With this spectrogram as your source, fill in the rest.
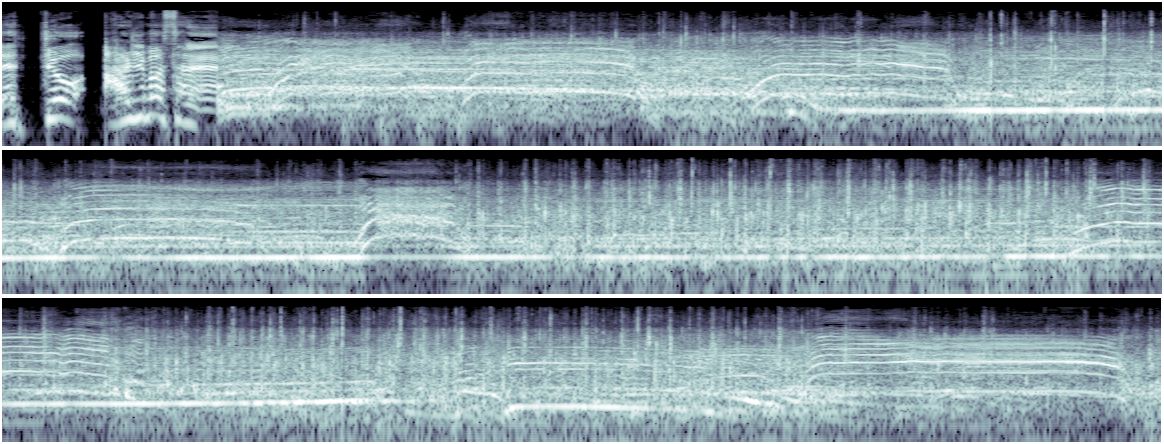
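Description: A crowd of fans cheers and chants outdoors.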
